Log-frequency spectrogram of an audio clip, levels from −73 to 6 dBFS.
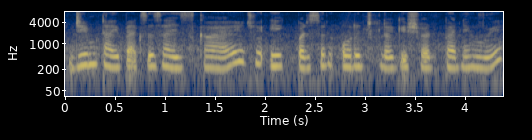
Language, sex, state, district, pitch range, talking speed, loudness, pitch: Hindi, female, Haryana, Jhajjar, 215-250 Hz, 190 wpm, -18 LUFS, 235 Hz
